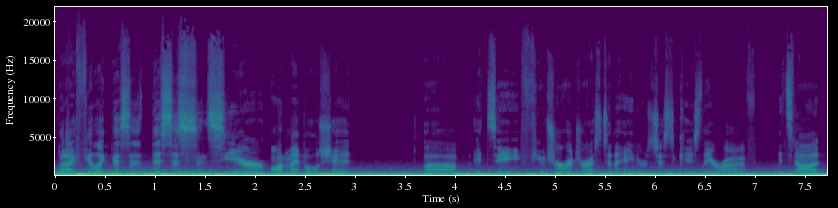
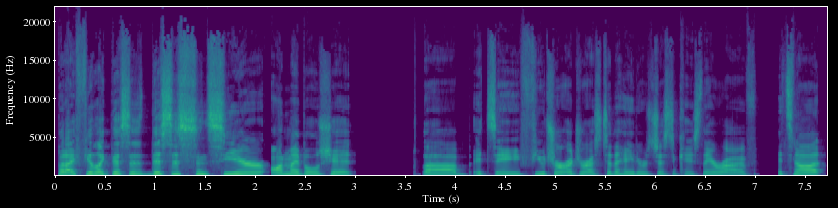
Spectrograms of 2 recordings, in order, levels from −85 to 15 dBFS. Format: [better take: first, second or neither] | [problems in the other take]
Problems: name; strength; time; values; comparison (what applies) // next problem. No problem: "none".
second | low rumble; loud; throughout; 2 dB below the speech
